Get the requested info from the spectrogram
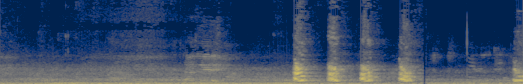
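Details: Jah the Chihuahua gives a quick run of four sharp, yappy barks about a third of a second apart, then one more bark after a short pause, over a low background hum with speech nearby.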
